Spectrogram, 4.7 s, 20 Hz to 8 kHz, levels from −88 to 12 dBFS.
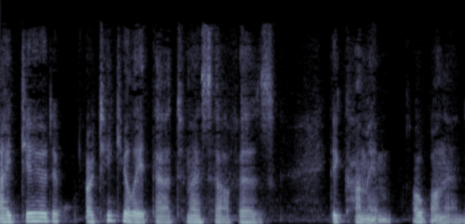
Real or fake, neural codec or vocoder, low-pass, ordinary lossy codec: fake; codec, 24 kHz, 0.9 kbps, WavTokenizer, medium speech release version 1; 7.2 kHz; MP3, 48 kbps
